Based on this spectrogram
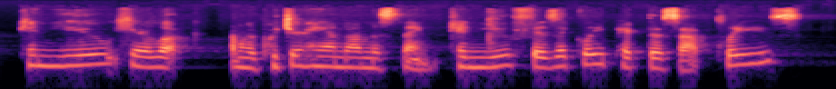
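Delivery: soft, gentle, softened voice. Demonstrating how they would ask someone to pick the thing up, in a softer voice. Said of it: "I'm softer".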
